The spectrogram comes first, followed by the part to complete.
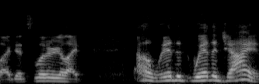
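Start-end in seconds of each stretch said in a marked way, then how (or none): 1.4-2.6 high, mock, harsh, thick Boston accent. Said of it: "such a harsh Boston accent".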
